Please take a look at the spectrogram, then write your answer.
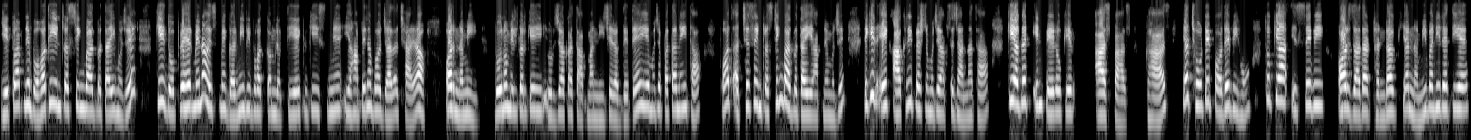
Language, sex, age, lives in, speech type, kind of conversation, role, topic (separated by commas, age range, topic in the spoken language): Hindi, female, 35-39, India, read, expert-assistant, asker, पेड़ की छाया ठंडी क्यों लगती है?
